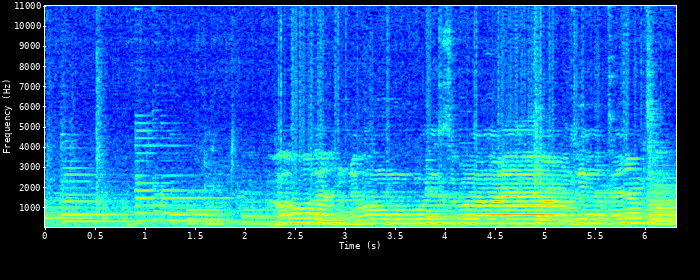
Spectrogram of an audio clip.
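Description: A solo acoustic guitar played live, with a man singing long held notes over it. It grows louder a little over two seconds in.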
